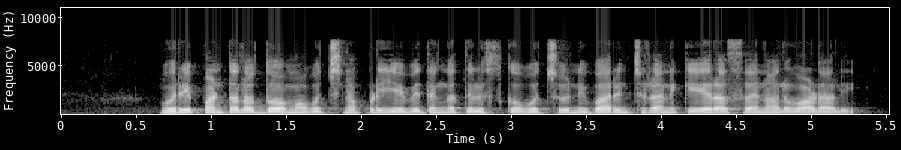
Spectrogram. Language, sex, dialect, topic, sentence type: Telugu, female, Telangana, agriculture, question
